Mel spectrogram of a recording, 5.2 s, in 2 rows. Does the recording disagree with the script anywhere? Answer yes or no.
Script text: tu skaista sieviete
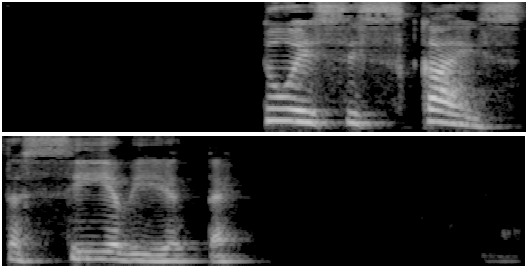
yes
